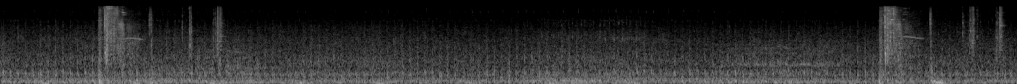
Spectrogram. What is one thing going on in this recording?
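A tranquilizer dart rifle fires.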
